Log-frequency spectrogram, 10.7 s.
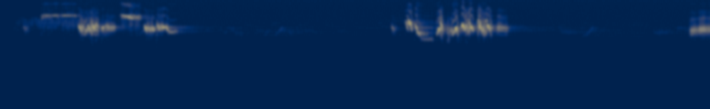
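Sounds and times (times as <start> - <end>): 
European robin song: 0.2 - 4.4, 5.8 - 7.7, 9.8 - 10.6.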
